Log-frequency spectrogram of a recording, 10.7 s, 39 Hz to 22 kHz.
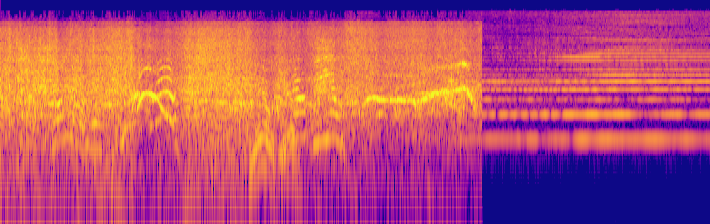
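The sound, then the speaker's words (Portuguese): Floodwater rushes and sloshes loudly and steadily through a street in São Paulo, Brazil, after heavy rain on Monday, 10 February, as people wade through it, while a voice cries out in alarm; after about seven seconds the water cuts off and sustained electronic tones take over. “Olha isso, as pessoas passando na água, porque não dá para ir pro trabalho.”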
